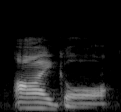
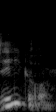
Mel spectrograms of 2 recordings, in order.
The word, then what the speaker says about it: Igor: it's Frederick Frankenstein I see you must be eigor now it's pronounced igore but they told me it was eagor well they were wrong then weren't they it's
